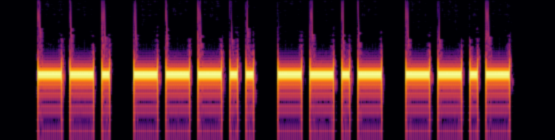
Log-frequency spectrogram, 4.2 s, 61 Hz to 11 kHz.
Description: Morse code, heard as a keyed tone, about 20 wpm, 700 Hz. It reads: G8QQ
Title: DXCC-100 Call Signs - 4 Characters - Repeated 2x - 20wpm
